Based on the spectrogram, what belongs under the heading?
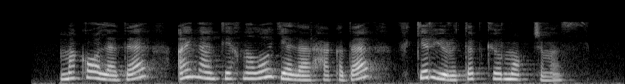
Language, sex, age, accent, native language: Uzbek, female, 18-24, Xorazm, Uzbek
